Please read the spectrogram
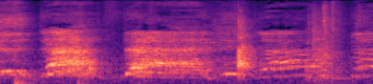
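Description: A boy's voice making wordless vocal sounds in short, bending, sing-song bursts. Two low thumps come in the first half-second.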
